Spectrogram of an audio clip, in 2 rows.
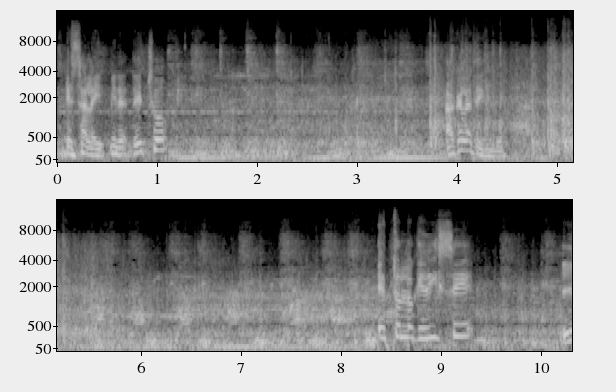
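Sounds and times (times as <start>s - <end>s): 
speech: 0.1s - 1.6s, 3.9s - 4.7s, 5.6s - 9.5s
dense continuous barrage of fireworks crackling and booming: 2.0s - 6.7s.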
